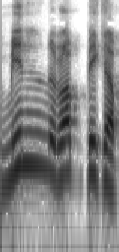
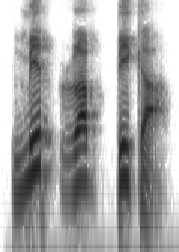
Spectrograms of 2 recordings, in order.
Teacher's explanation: তাহলে এটা ঈদগামে তাম বলা হয়, পুরো সম্পূর্ণ ঢুকে যাবে, নুনের আর কোনো অংশ বাকি থাকবে না। নুনটা সম্পূর্ণ রোয়ার মধ্যে চলে আসবে, নুনের কোনো উচ্চারণই বাকি থাকবে না।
